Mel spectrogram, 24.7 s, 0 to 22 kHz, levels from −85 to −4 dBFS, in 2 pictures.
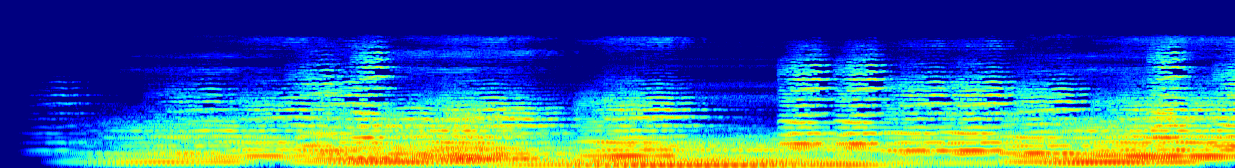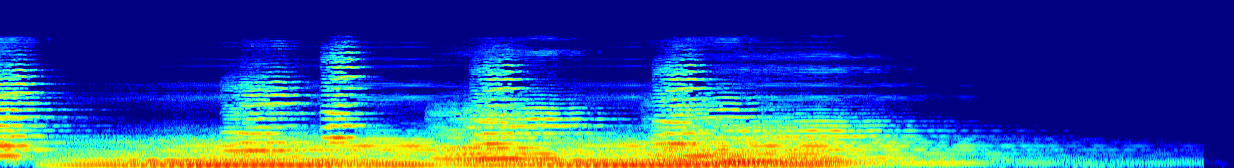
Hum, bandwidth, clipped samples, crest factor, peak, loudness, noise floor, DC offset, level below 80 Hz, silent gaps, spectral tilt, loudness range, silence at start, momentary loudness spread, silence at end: none; 10 kHz; under 0.1%; 16 dB; -6 dBFS; -23 LUFS; -62 dBFS; under 0.1%; -28 dBFS; none; -7 dB/octave; 6 LU; 0.9 s; 11 LU; 2.4 s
